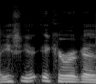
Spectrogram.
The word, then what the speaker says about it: Ikaruga: Yeah, Ikaruga is pronouncing it right.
